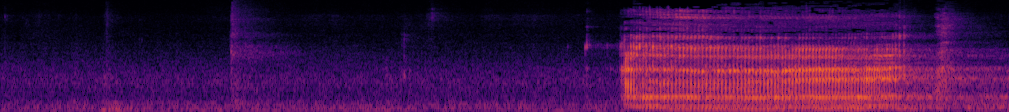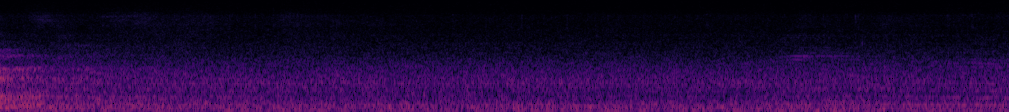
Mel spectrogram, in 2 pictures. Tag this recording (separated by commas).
people burping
